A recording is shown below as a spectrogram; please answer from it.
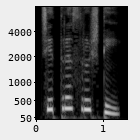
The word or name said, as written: ಚಿತ್ರಸೃಷ್ಟಿ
